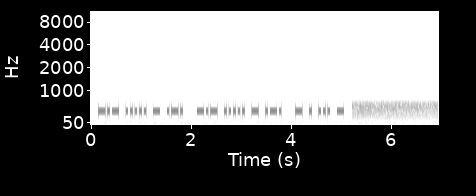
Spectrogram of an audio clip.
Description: Morse code, heard as a keyed tone, about 27 wpm, 400 Hz. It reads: K5TR K5TR TEST
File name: contests / arrl-160-k5tr-op-w5tn -0600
